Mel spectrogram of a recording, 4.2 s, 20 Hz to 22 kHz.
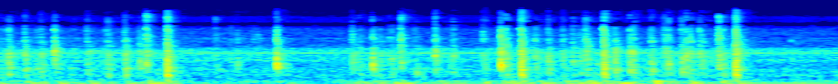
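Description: Fingertips type on a full-size gray and beige SHIPADOO K600 wired USB plastic keyboard with hollow plastic keycaps. The result is a fast, irregular run of light, clicky keystrokes that stop short, with a few sharper, louder taps standing out. A faint steady tone sits underneath.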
